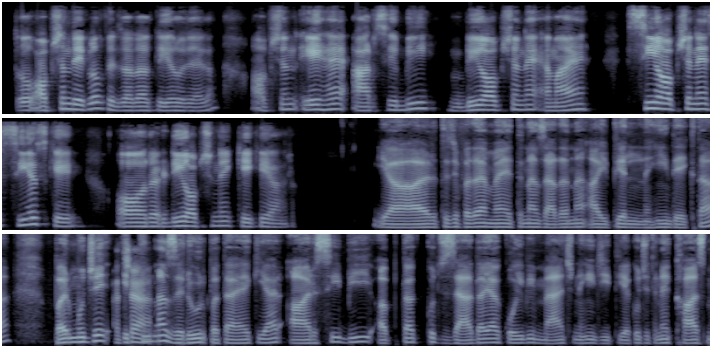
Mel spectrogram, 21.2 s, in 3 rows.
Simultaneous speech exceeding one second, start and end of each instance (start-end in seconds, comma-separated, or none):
none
